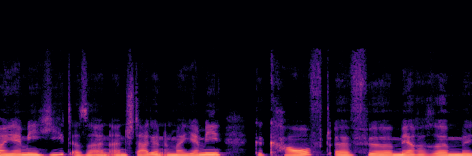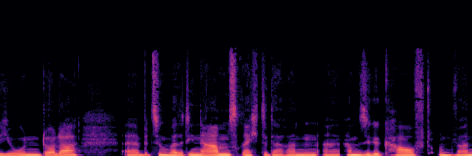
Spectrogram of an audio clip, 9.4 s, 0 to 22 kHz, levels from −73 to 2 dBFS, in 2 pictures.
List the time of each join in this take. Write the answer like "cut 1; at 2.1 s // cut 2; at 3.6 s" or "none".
cut 1; at 8.1 s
